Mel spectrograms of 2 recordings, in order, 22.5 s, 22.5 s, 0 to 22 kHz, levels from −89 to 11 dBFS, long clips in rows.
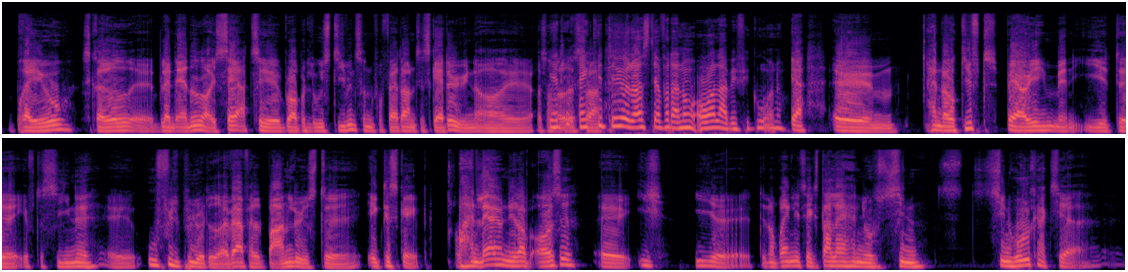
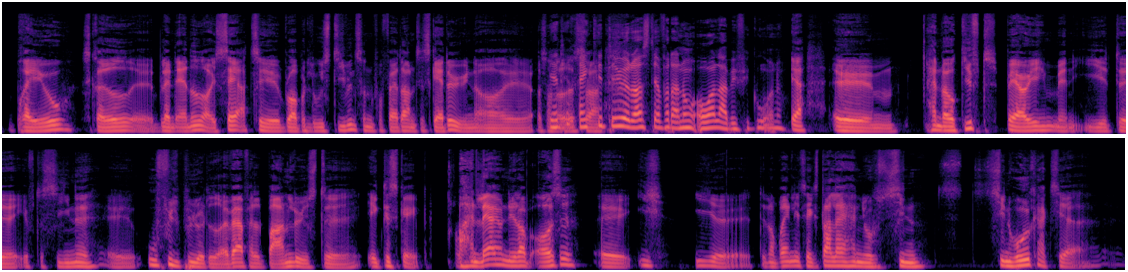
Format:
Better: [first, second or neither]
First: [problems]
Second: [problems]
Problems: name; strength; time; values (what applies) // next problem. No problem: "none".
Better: second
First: distortion; slight; 10 dB below the speech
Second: none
